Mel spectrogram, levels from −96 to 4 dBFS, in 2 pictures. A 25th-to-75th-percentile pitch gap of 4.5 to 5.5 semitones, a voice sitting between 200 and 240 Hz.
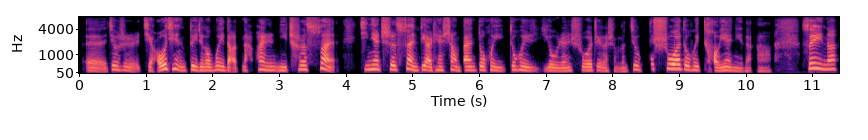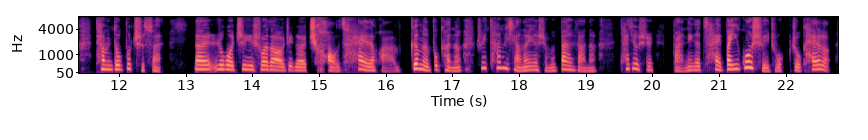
No: average, 5.2 semitones; high, 190 Hz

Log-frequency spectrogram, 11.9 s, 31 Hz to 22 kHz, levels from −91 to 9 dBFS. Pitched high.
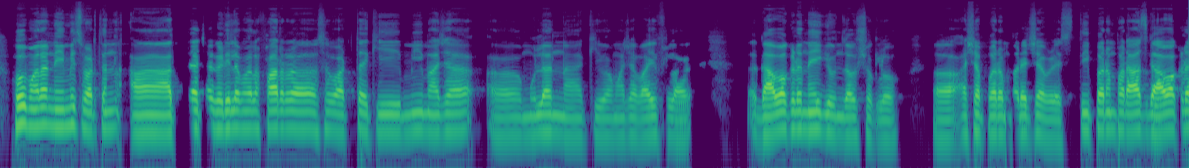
No: low, 125 Hz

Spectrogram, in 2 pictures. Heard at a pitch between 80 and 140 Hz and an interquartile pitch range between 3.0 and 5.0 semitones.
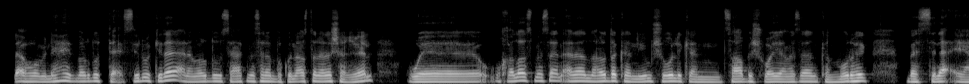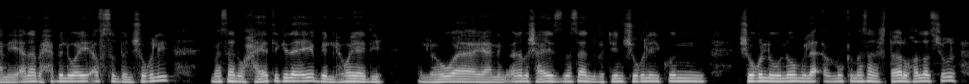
No: low, 135 Hz; narrow, 2.4 semitones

